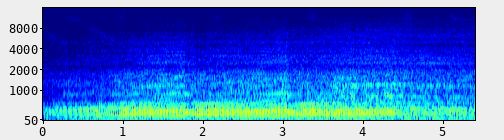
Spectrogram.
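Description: Motorcycle engine accelerating hard, its revs rising through two gears with two quick upshifts about two and three seconds in. About four seconds in the engine note settles and gets a little quieter as the pull eases.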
